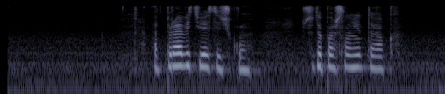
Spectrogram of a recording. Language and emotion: Russian, neutral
